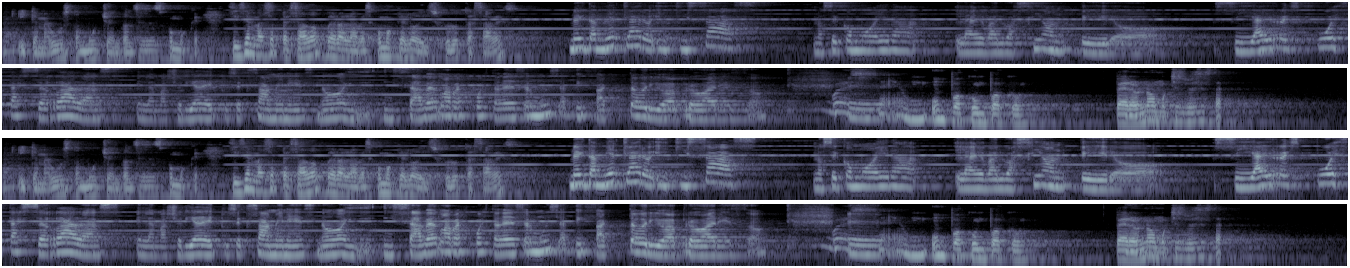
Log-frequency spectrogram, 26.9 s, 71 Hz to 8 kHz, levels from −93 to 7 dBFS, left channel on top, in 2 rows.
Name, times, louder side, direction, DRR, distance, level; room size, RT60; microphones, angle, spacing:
voice 1, 0.0-5.2 21.8-23.7 24.6-25.7, equal, 5° left, 0.9 m, -39 dB
sound 1, 2.2-19.2, right 5 dB, 55° right, 2.3 m, -47 dB
voice 2, 5.7-7.5 8.1-9.2 9.5-11.6 12.1-22.3 22.6-22.7 24.7-25.1, right 6 dB, 70° right, 0.9 m, -36 dB
30.0 x 16.0 x 9.5 m
head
